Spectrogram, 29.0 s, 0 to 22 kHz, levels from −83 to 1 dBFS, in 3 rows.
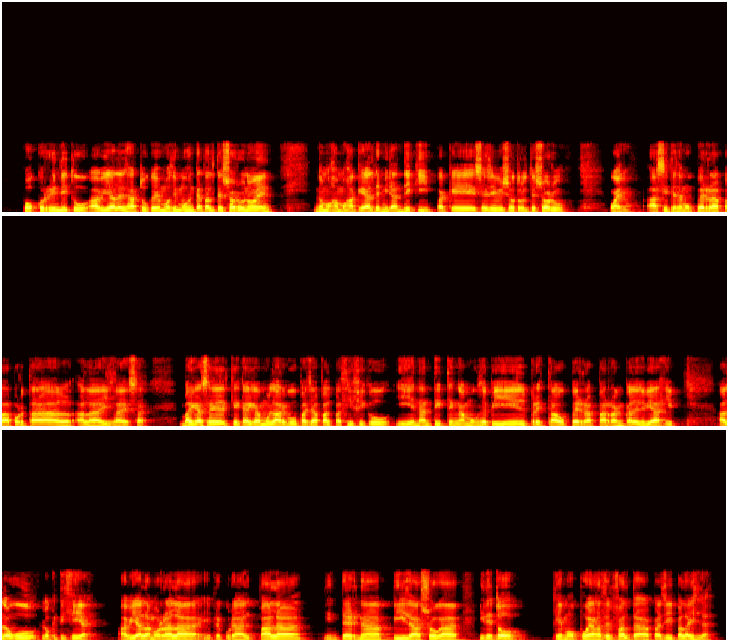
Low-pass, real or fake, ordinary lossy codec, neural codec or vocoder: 7.2 kHz; real; none; none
